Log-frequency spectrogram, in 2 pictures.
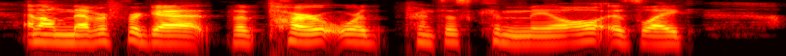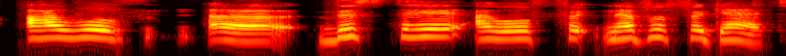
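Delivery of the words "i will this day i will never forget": awful fake British accent, much higher. Recalling a scene remembered from childhood, Princess Camille's awful British accent. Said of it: "her accent in that moment is so awful".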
